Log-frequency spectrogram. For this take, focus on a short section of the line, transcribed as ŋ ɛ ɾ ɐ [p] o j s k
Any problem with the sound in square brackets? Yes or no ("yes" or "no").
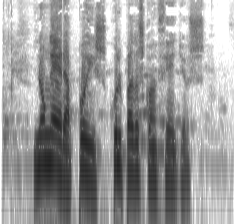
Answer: no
